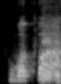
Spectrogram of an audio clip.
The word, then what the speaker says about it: La Croix: Water, IPA, and La Croix. – La Croix. – If you want to pronounce it properly.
